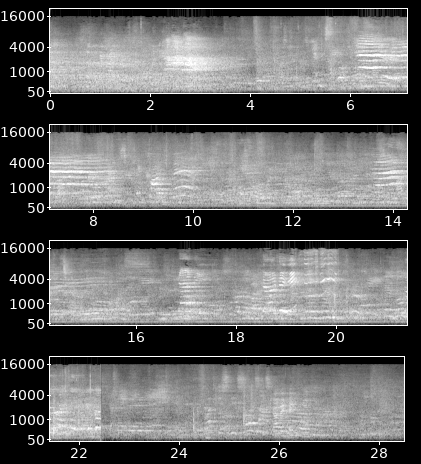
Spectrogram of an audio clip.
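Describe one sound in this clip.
A crowd of visitors chatters throughout a large echoing hall.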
